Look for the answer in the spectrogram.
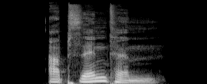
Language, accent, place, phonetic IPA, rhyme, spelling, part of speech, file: German, Germany, Berlin, [apˈzɛntəm], -ɛntəm, absentem, adjective, De-absentem.ogg
- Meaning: strong dative masculine/neuter singular of absent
